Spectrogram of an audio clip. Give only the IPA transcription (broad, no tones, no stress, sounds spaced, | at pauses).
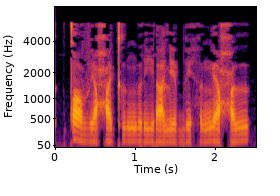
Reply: tˤ ɯ v e ħ ɛ kʼ ɯ ŋ ɯ ɾ i ɾ a lʲ ɛ b e h ə ŋ ɛ ħ ɯ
